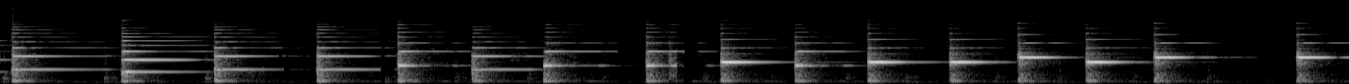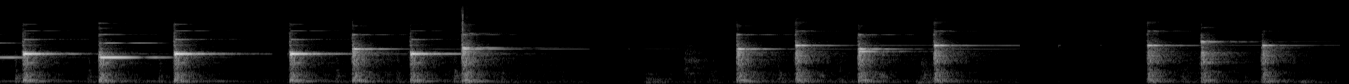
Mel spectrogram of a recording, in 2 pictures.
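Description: Piano played one note at a time, about one note a second, each left to ring and fade, in skips of a third climbing up the keyboard: a beginner's slow, careful skipping-note exercise. The notes pause for about two seconds past the middle, then a few more high notes follow.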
